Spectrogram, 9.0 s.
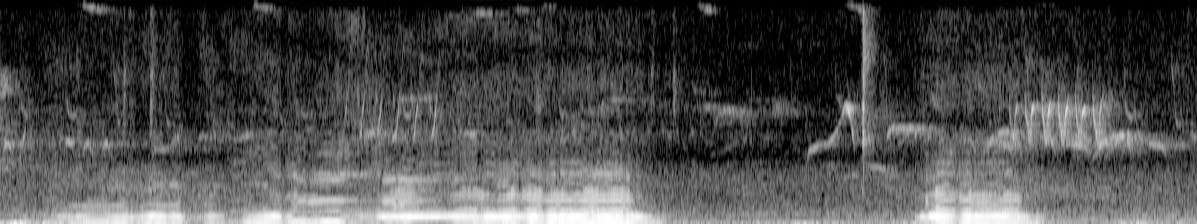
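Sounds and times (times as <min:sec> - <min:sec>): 
bumblebee flight buzz: 0:00.3 - 0:05.0, 0:06.9 - 0:08.2.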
